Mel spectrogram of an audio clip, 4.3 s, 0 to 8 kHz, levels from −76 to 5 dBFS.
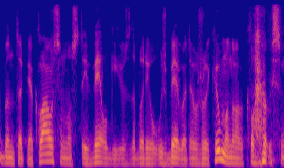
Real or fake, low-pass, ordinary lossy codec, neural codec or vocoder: fake; 7.2 kHz; AAC, 48 kbps; codec, 16 kHz, 2 kbps, X-Codec, HuBERT features, trained on LibriSpeech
